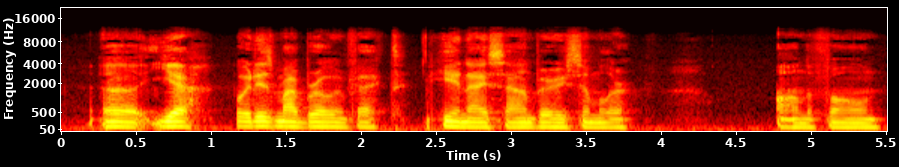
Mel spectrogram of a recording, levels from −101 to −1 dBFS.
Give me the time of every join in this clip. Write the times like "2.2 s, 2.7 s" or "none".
1.2 s, 2.4 s

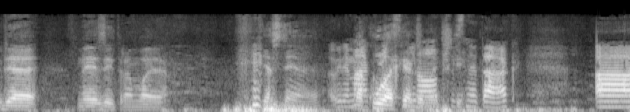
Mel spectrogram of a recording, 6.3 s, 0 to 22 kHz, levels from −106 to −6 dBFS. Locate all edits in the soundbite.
2.6 s, 4.2 s

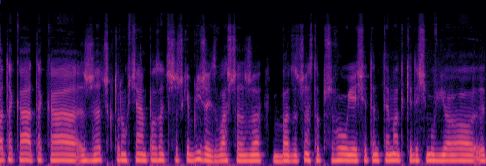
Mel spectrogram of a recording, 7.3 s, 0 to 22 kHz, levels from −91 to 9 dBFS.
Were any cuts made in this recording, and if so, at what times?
4.0 s

